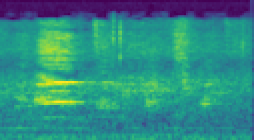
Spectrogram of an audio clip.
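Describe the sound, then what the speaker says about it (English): Chickens in a backyard coop on a farm raising egg layers cluck softly for a moment, with a brief call standing out early over outdoor background noise. "Our chicken coop, where we collect all of our eggs."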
